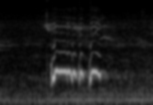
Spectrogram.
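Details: A single rhythmic song phrase of a zebra dove (perkutut): a quick run of three or four soft, rolling coo notes lasting about half a second, over quiet background.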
